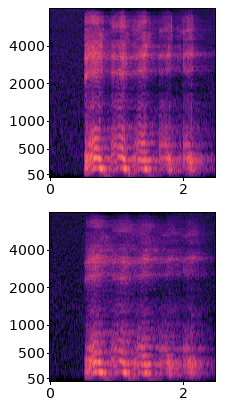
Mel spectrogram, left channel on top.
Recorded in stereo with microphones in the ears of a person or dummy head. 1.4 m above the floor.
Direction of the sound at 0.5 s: 60° left (ahead or behind).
